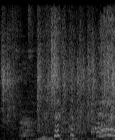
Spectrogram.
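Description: The speaker's dogs: a dog barks a few times, then lets out a high, drawn-out whimper, moderately loud.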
